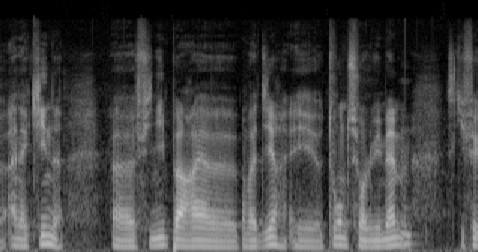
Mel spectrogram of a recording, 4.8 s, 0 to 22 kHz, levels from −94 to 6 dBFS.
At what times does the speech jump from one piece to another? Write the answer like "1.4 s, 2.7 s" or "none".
2.4 s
